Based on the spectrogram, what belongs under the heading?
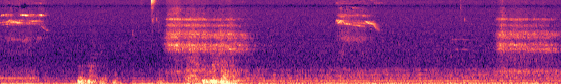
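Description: Several slow, deep breaths drawn in through the nose, filling the belly rather than the chest, soft, arriving every few seconds over a low, steady ambient hum, with no talking.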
